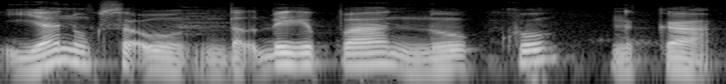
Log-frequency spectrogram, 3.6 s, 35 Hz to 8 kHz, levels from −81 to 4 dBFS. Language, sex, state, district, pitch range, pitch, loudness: Garo, male, Meghalaya, South Garo Hills, 95-130 Hz, 110 Hz, -20 LUFS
